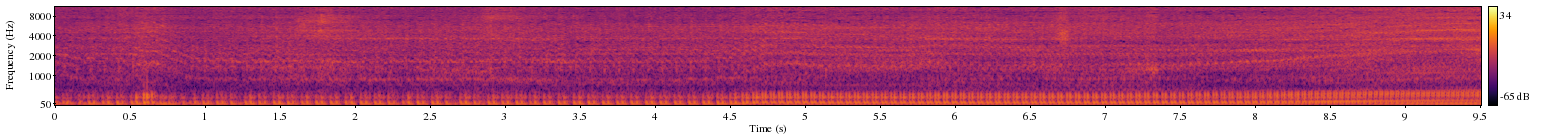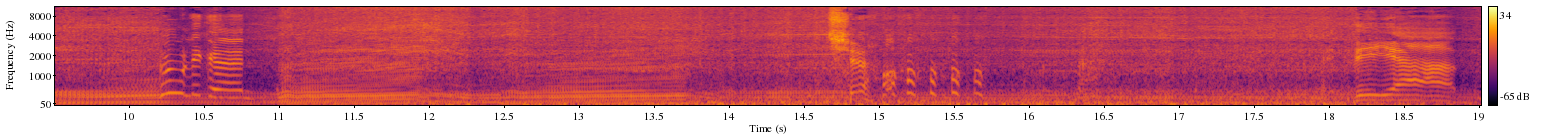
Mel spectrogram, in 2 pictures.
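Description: A Honda VTR 1000 SP1 V-twin motorcycle idles with a loud, lumpy rumble, then revs repeatedly in rising and falling bursts, with someone talking over the engine.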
